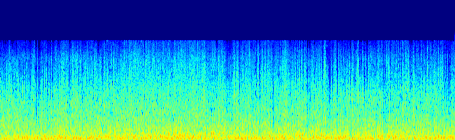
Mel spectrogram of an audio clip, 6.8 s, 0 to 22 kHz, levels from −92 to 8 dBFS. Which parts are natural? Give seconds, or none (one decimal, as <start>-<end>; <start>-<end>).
0.0-6.8

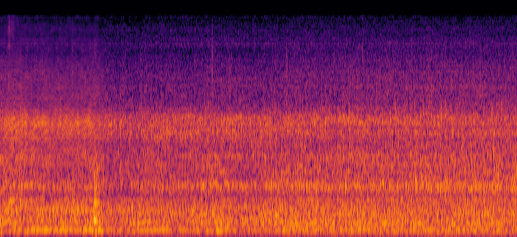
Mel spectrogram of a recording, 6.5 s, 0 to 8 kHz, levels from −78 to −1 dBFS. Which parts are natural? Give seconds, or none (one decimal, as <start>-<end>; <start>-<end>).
1.3-6.5

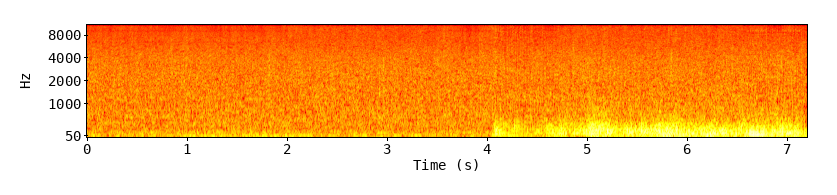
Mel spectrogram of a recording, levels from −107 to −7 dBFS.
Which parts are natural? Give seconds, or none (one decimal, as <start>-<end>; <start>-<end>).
2.1-3.5; 4.7-6.6

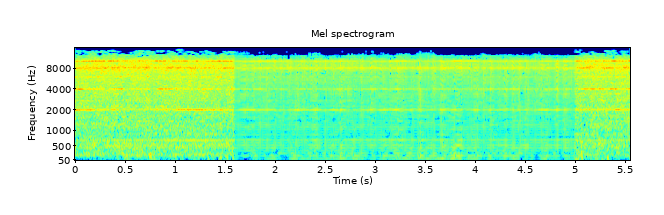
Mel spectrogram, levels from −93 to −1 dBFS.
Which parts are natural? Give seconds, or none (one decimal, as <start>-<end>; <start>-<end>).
0.0-1.6; 5.0-5.6

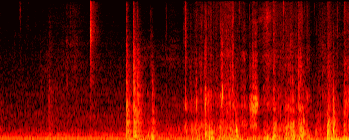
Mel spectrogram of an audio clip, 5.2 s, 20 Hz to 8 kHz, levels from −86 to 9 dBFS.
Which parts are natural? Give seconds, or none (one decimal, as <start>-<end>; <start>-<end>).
0.0-0.7; 2.0-5.2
